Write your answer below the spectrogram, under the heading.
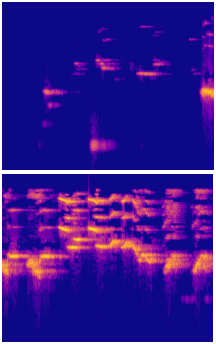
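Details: Morning song of an Oriental Magpie-Robin, opening with a few soft isolated notes before bursting into a loud, continuous stream of sweet whistles and scratchy trills that run to the end.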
